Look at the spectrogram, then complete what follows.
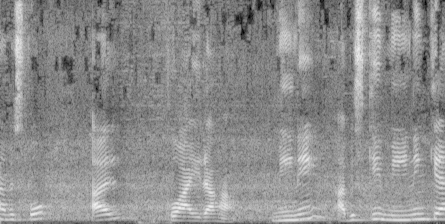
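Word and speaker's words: القاهرة: Pronounced कैसे कर सकते हैं हम? अल, उसको क्या और क्या कहते हैं हम इसको? अल क्वाइरा।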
